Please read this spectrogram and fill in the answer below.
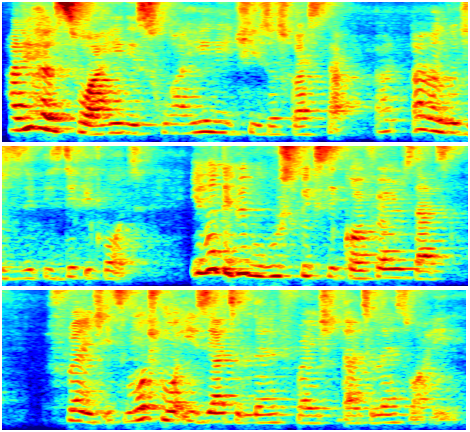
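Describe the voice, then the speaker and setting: A woman's voice: mid-range voice, animated, normal speed, dark tone. A young Nigerian woman with an accent, chatting casually and rambling on a livestream, often laughing at herself. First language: Igbo. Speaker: vlogger. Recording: very echoey room.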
